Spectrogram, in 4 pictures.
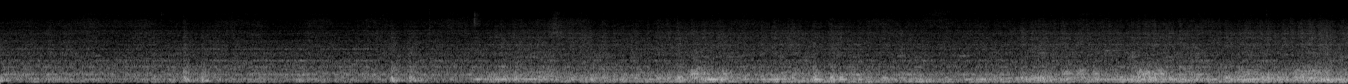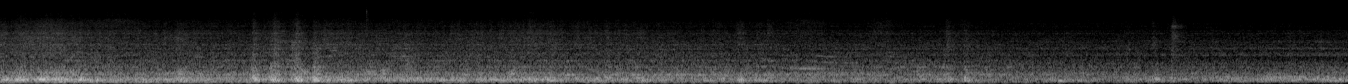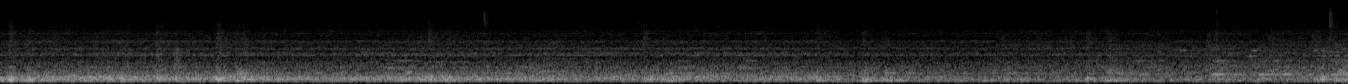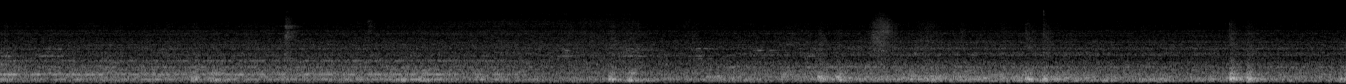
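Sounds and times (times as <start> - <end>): electric train rumbling on rails: 0.0 - 53.9.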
